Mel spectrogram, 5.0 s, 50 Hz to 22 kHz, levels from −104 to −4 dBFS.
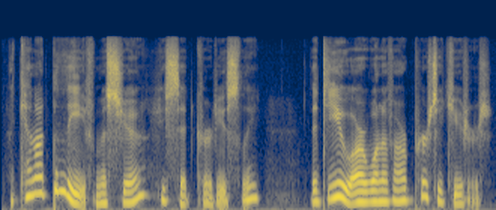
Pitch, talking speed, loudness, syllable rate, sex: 190 Hz, 170 wpm, -19 LUFS, 5.9 syllables/s, female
